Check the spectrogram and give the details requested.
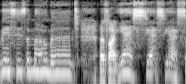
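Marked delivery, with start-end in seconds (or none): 0.0-1.6 very high, drawn-out, held notes; hammed-up, almost chanted heavenly announcement; mock-triumphant elation. Buyer seeing email about his computer, mock-triumphant elation. Acts out thrilled anticipation. 2.4-3.7 high, giddy little cheer; mock celebration, pitched way up; hammed-up excitement. Buyer about to open the email, hammed-up excitement.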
